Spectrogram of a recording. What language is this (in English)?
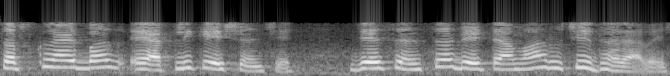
Gujarati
